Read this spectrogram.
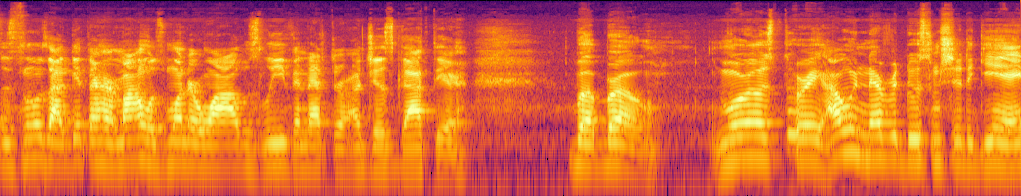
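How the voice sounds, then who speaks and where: A young adult woman vlogging a casual, profane storytime, chatty and full of slang. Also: low-pitched. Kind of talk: casual storytime while doing hair.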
